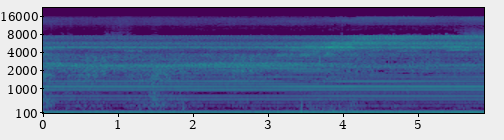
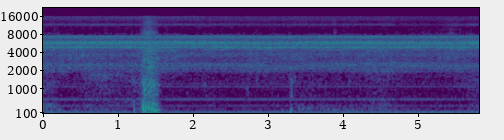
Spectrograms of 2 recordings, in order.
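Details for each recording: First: Loud, steady mains-pitch hum from the ballast of a 400 W high pressure sodium (HPS) Hubbell floodlight, owned about eight or nine months, running hot; unlike the owner's other fixtures, this ballast keeps humming after warming up. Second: 400W HPS Hubbell floodlight warming up: steady, even ballast hum with a bright high buzz and no flicker or crackle as the light gets brighter; normal operation.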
